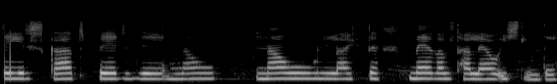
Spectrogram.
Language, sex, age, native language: Icelandic, female, 18-19, Icelandic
